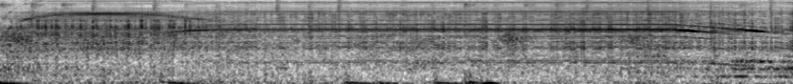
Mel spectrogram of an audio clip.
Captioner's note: camera whirring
